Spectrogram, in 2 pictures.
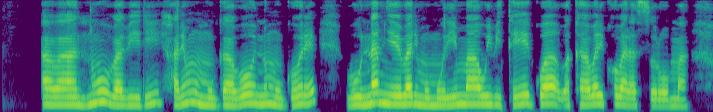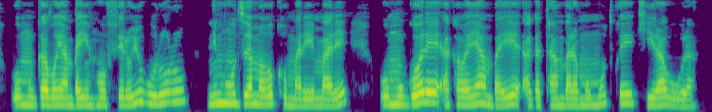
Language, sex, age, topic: Rundi, female, 18-24, agriculture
